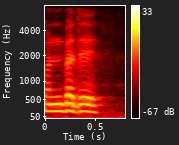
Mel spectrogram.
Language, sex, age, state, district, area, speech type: Tamil, female, 30-45, Tamil Nadu, Tirupattur, rural, read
